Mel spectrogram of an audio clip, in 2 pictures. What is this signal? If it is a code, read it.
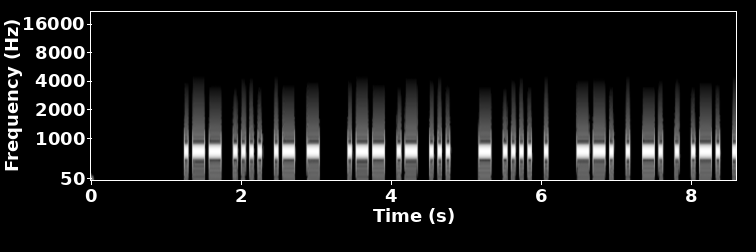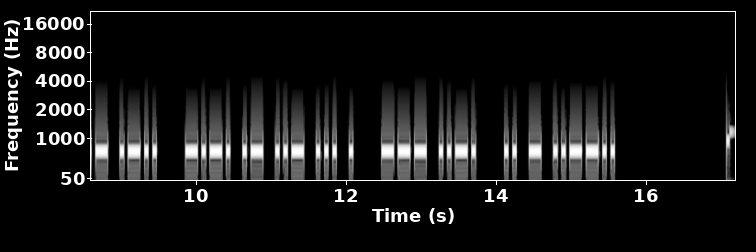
Morse code, heard as a keyed tone, about 22 wpm, 700 Hz. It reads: WHAT WAS THE GENERAL CAUSE OF IT?
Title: Sentences from Top 1000 Words - Review Part 3 - 22wpm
